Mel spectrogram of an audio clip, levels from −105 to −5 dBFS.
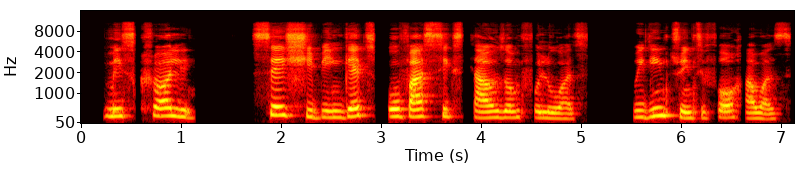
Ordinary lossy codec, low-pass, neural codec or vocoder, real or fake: none; 10.8 kHz; none; real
